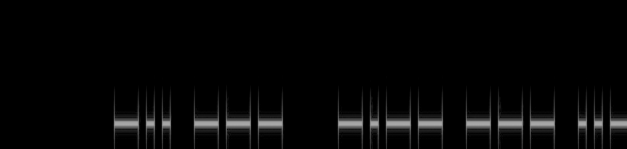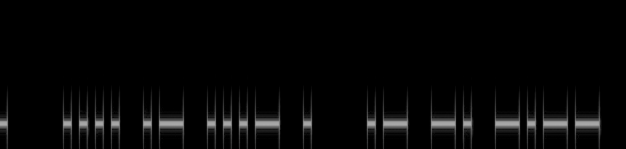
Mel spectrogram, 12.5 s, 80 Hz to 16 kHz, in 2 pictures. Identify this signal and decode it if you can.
Morse code, heard as a keyed tone, about 15 wpm, 700 Hz. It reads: DO YOU HAVE ANY
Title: Sentences from Top 600 Words 15wpm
